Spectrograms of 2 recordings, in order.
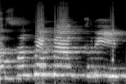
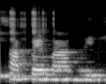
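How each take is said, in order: First: High puppet voice; high-pitched parroted answer; puppet pupil. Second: Said in the usual way. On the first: Acted. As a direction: echo it high as a little puppet.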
